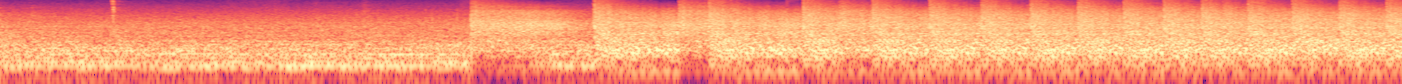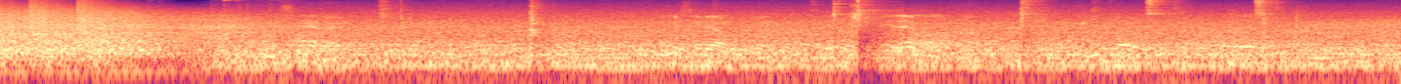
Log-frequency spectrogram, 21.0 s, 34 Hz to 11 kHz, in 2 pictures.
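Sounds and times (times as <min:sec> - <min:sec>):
rapid gunfire with echo: 0:03.5 - 0:12.0.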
